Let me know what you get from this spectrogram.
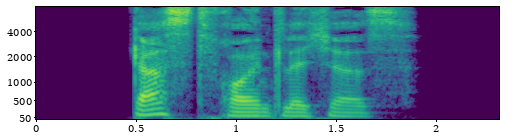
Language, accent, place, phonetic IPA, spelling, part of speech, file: German, Germany, Berlin, [ˈɡastˌfʁɔɪ̯ntlɪçəs], gastfreundliches, adjective, De-gastfreundliches.ogg
- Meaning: strong/mixed nominative/accusative neuter singular of gastfreundlich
